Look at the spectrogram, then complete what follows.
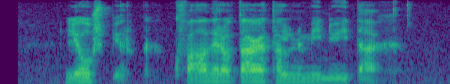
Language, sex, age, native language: Icelandic, male, 20-29, Icelandic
